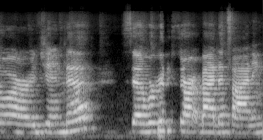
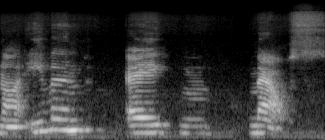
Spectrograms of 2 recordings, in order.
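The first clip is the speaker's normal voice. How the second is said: soft, stumbling, halting disfluent reading; 2 semitones lower, 5 dB quieter than usual. Demonstrating how a student reads without accuracy: stumbling inaccurate reading. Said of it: "it might sound like this".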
